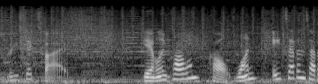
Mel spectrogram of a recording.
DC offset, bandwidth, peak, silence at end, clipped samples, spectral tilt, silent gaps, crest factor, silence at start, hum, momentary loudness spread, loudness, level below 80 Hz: under 0.1%; 16.5 kHz; -2 dBFS; 0 s; under 0.1%; -5 dB/octave; none; 16 dB; 0 s; none; 12 LU; -19 LUFS; -42 dBFS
